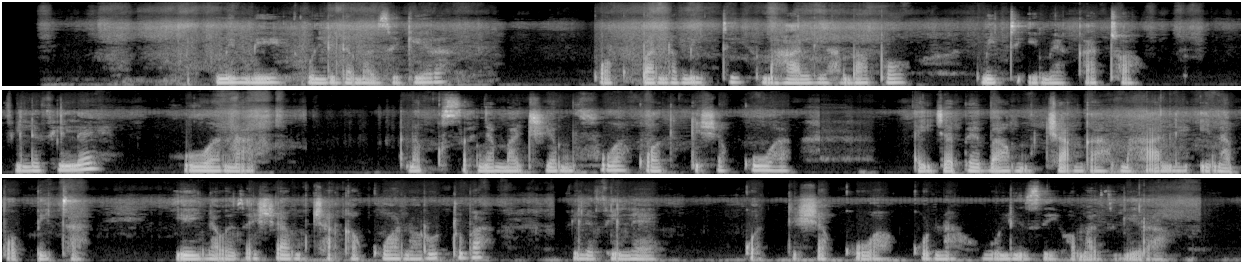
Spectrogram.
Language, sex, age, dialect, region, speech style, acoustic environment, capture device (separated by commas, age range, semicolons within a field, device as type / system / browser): Swahili, female, 25-34, Kenya - Mombasa, Kenya, relaxed, nature, mobile / Linux / Chrome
